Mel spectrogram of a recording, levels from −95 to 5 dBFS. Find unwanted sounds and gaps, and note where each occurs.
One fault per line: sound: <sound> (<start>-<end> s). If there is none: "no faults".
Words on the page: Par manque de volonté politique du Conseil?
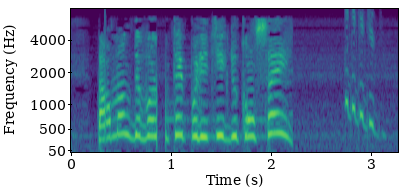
sound: dropout (0.9-0.9 s)
sound: chirp (2.7-3.2 s)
